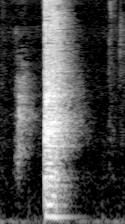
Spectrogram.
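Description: A single harsh, honking cough burst from a dog, typical of kennel cough, an infectious inflammation of the windpipe and airways.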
